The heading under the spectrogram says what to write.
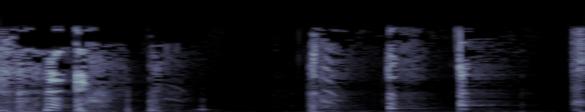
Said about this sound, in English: That's why you started coughing.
